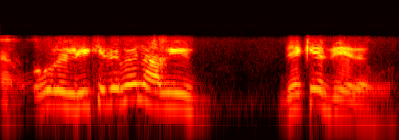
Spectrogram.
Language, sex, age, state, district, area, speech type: Bengali, male, 60+, West Bengal, North 24 Parganas, urban, conversation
